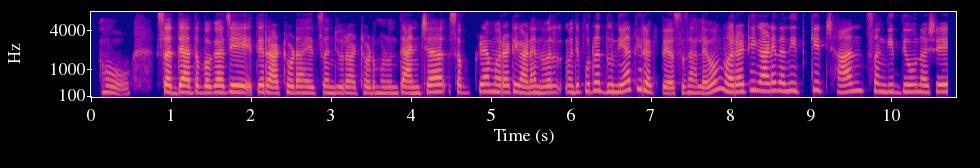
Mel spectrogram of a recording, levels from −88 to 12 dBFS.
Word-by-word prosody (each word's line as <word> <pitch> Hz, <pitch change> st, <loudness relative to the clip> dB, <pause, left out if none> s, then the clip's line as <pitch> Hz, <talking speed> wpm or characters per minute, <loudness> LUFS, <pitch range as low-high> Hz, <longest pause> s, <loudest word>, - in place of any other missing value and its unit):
हो, 195 Hz, -7 st, -7 dB, 0.4 s
सध्या 235 Hz, -1 st, +7 dB
आता 225 Hz, +1 st, +2 dB
बघा 220 Hz, +1 st, +2 dB
जे 235 Hz, -2 st, +5 dB
ते 235 Hz, -, +5 dB
राठोड 215 Hz, 0 st, +2 dB
आहेत, 210 Hz, -1 st, -3 dB
संजू 210 Hz, -1 st, -5 dB
राठोड 200 Hz, 0 st, -4 dB
म्हणून, 200 Hz, -1 st, -6 dB
त्यांच्या 215 Hz, +4 st, +3 dB
सगळ्या 240 Hz, +2 st, -2 dB
मराठी 235 Hz, 0 st, 0 dB
गाण्यांवर 215 Hz, +1 st, 0 dB
म्हणजे 235 Hz, 0 st, -4 dB
पूर्ण 285 Hz, +2 st, 0 dB
दुनिया 245 Hz, +4 st, 0 dB
थिरकते 260 Hz, -, -1 dB
असं 190 Hz, +3 st, -2 dB
झालंय 210 Hz, -3 st, -4 dB
हो. 270 Hz, +6 st, 0 dB
मराठी 255 Hz, +2 st, +2 dB
गाणे 275 Hz, 0 st, +3 dB
त्यांनी 275 Hz, 0 st, -1 dB
इतके 300 Hz, +3 st, -4 dB
छान 250 Hz, +5 st, 0 dB
संगीत 250 Hz, -5 st, -4 dB
देऊन 245 Hz, 0 st, -2 dB
असे 245 Hz, +2 st, +2 dB
230 Hz, 165 wpm, -21 LUFS, 210-250 Hz, 0.4 s, सध्या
